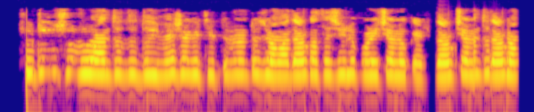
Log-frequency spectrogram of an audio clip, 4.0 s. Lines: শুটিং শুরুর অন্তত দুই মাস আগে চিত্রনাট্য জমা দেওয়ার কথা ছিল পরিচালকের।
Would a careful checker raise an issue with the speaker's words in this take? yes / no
yes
